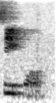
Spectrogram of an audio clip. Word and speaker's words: SQL: database all right so SQL stands for structured query language and sometimes a lot of times it's pronounced sequel the standard way for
